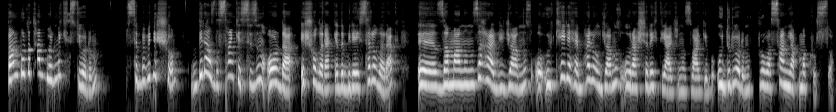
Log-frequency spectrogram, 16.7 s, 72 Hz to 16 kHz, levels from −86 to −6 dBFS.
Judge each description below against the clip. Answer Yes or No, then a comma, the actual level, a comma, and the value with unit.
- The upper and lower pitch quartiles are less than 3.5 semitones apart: No, average, 5.2 semitones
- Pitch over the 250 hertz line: Yes, very high, 265 Hz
